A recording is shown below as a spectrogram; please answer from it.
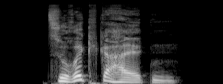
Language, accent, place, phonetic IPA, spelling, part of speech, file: German, Germany, Berlin, [t͡suˈʁʏkɡəˌhaltn̩], zurückgehalten, verb, De-zurückgehalten.ogg
- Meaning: past participle of zurückhalten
